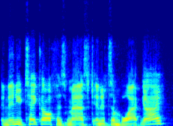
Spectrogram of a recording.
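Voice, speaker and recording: Mid-pitched man, slightly dull lo-fi audio. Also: big pitch swings, brisk, a bit bright. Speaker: podcast co-host. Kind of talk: casual podcast discussion.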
